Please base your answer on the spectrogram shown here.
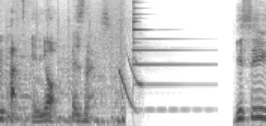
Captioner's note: bell chimes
